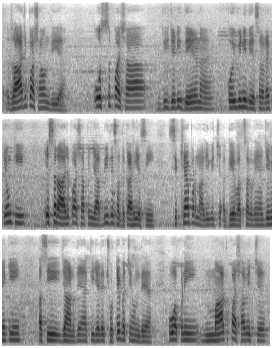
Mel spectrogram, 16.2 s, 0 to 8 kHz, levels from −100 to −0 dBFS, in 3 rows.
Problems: none marked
